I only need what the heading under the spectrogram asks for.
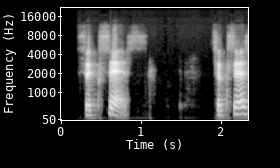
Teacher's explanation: Success is stressed on its second syllable, not the first syllable.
